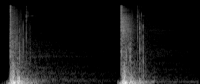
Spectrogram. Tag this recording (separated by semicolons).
hit; punch; punches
